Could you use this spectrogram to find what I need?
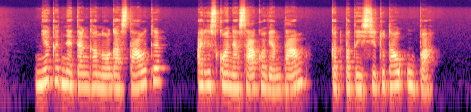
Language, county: Lithuanian, Šiauliai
